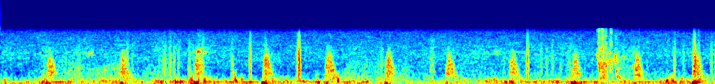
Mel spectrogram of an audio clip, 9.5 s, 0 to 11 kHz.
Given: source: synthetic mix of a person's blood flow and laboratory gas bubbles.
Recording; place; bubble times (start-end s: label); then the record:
Doppler ultrasound of blood flow; subclavian vein
7.94-8.54 s: bubbles
From the record:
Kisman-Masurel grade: 212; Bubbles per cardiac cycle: several, 3 to 8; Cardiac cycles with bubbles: 1 to 10%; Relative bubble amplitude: moderate (0.250 to 0.450); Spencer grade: 1 (occasional bubble signal discernible with the cardiac motion signal, with majority of cardiac periods free of bubbles); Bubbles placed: anywhere in the cardiac cycle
